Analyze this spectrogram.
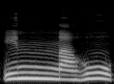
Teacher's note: Oke, yang terakhir innahu in ada nun yang bertasydid. Maka di sini ada ghunah musyaddadah kita baca dua harakat.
